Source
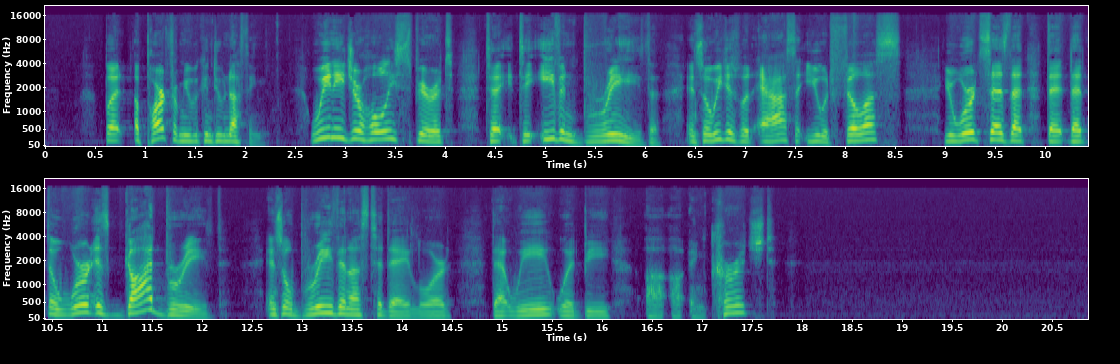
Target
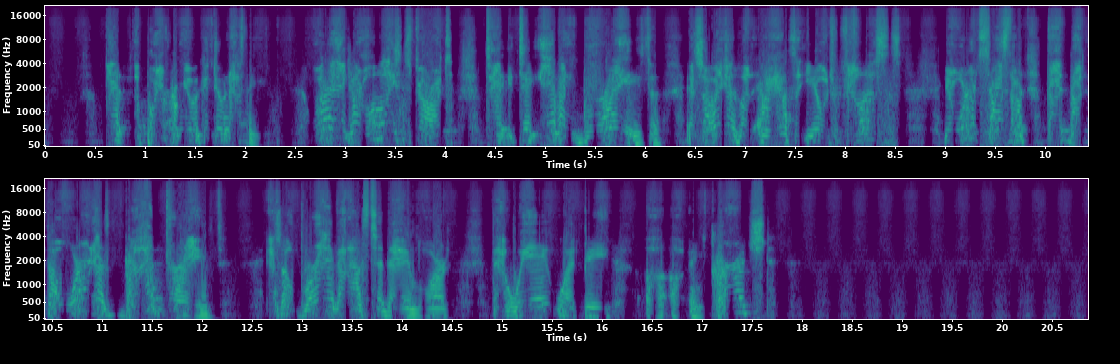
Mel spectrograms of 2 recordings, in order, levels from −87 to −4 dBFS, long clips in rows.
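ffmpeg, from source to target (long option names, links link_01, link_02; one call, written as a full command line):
ffmpeg -i in.wav -filter_complex "[0:a]afftfilt=real='re*lt(hypot(re,im),0.141)':imag='im*lt(hypot(re,im),0.141)':win_size=1024:overlap=0.75,acrossover=split=1900[link_01][link_02];[link_01]aeval=exprs='val(0)*(1-1/2+1/2*cos(2*PI*3.9*n/s))':channel_layout=same[link_03];[link_02]aeval=exprs='val(0)*(1-1/2-1/2*cos(2*PI*3.9*n/s))':channel_layout=same[link_04];[link_03][link_04]amix=inputs=2:normalize=0,asplit=2[link_05][link_06];[link_06]aeval=exprs='(mod(33.5*val(0)+1,2)-1)/33.5':channel_layout=same,volume=-7.5dB[link_07];[link_05][link_07]amix=inputs=2:normalize=0,volume=1.5dB" -ar 48000 -c:a libopus -b:a 20k out.opus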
